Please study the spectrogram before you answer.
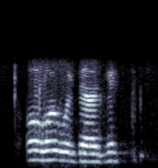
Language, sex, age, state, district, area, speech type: Manipuri, female, 45-60, Manipur, Kangpokpi, urban, conversation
